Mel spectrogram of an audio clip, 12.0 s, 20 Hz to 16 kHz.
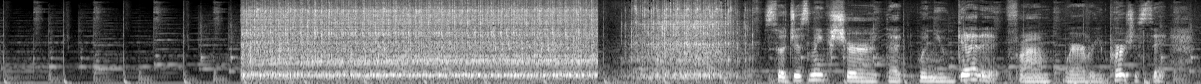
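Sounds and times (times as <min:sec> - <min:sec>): background music: 0:00.0 - 0:12.0
sewing machine stitching: 0:02.4 - 0:07.7.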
